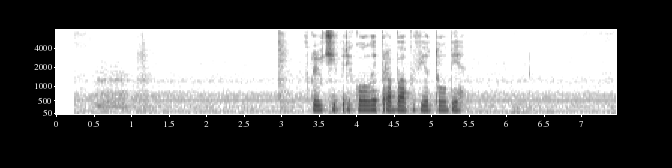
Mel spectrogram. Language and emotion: Russian, neutral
